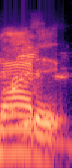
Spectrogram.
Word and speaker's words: zoonotic: It's not zoonomic. You ain't even saying it right. okay, No, well, you anyway, said it right. Zoonotic. Right, bro. It's zoonotic.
